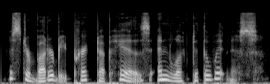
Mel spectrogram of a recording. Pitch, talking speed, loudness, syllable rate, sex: 185 Hz, 220 wpm, -17 LUFS, 6.6 syllables/s, female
